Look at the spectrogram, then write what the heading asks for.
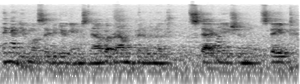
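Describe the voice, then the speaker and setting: A man's voice: fairly low pitch, a little fast. A man speaking casually and a bit self-deprecatingly as a voice actor on a convention panel. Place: convention panel room, recorded from afar. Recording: echoey noisy room, distant microphone.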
